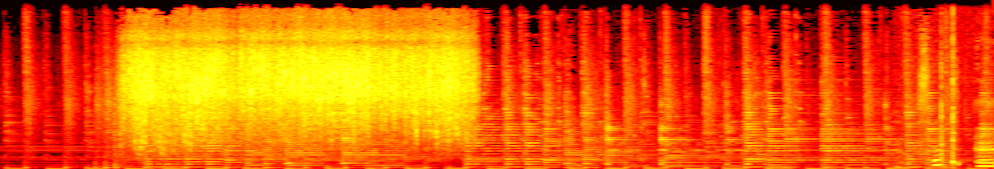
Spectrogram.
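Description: Water pours steadily into a toy kettle for a few seconds during a baby-doll play session with bath toys. The splashing rush sits over continuous background music, then stops while the music carries on.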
